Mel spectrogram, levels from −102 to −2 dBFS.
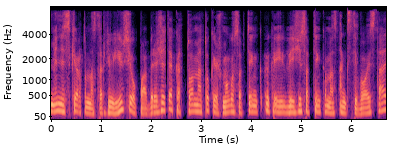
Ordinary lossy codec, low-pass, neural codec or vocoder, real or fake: AAC, 32 kbps; 7.2 kHz; none; real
